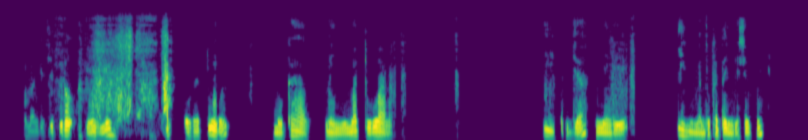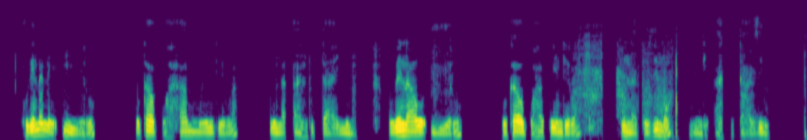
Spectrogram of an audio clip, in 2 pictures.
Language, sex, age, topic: Oshiwambo, male, 25-35, finance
